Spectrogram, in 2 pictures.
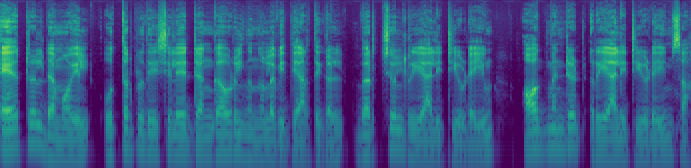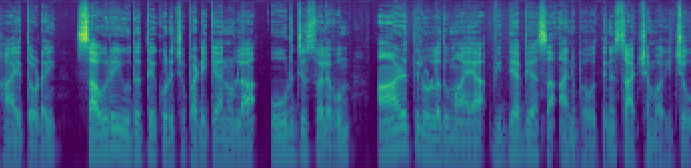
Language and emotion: Malayalam, neutral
